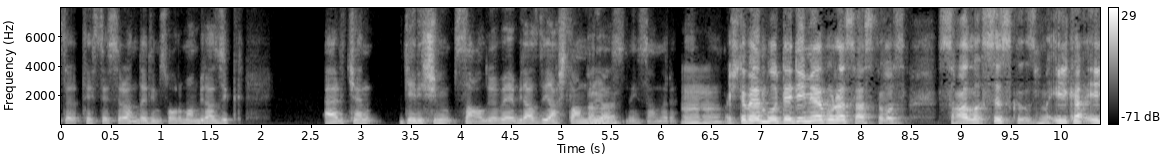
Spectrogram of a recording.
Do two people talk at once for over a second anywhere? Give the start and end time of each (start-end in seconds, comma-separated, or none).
none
